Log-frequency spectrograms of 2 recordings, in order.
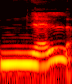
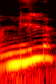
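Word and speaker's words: Miele: Donc j'avais un appel avec la marque Miel, enfin Mille, ça se prononce Mille, moi je dis Miel mais ça se prononce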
